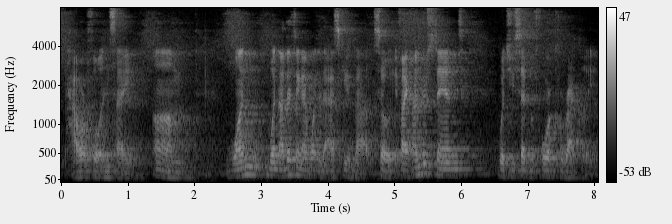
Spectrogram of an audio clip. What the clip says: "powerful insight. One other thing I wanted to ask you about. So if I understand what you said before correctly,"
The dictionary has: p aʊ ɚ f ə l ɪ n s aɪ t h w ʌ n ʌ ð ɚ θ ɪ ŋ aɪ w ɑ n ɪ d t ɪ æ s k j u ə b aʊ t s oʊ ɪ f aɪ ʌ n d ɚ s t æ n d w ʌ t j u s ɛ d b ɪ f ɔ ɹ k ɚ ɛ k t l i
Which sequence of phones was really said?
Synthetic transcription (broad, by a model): p aʊ ɚ f l ɪ n s aɪ t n w ʌ n ʌ ð ɚ θ ɪ ŋ aɪ w ɑ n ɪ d t ɪ æ s k j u ə b aʊ t s oʊ ɪ f aɪ ʌ n d ɚ s t æ n d w ʌ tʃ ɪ s ɛ d b ɪ f ɔ ɹ k ɚ ɛ k t l i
